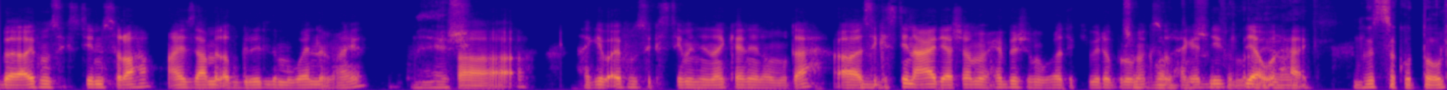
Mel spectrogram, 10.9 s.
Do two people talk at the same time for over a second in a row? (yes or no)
yes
